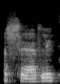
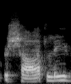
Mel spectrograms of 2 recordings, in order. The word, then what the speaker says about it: Schärli: ähm, mein Name ist Andrina Scherli zum Nachname. es ist immer so Charlie, weil die Umlaut Umlaute kann man ja schlecht aussprechen so im Ausland.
